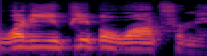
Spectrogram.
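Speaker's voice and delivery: ordinary delivery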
